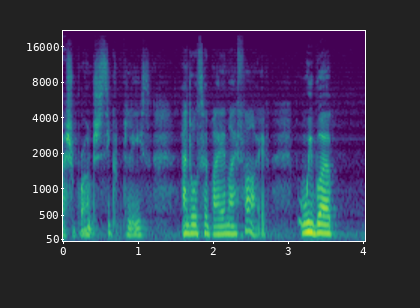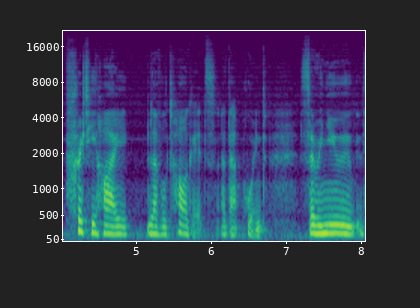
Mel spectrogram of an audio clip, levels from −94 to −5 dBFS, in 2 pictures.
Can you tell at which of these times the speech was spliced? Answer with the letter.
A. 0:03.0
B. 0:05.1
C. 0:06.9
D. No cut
A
